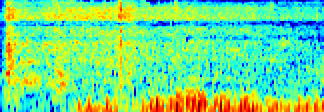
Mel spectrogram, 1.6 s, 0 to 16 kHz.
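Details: Toyota Corolla GLI with 4A-FE engine, low power and stalling, jerks when shifting into gear: uneven stumbling low thumps as the engine shakes, a lean misfire from a clogged fuel pump filter.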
